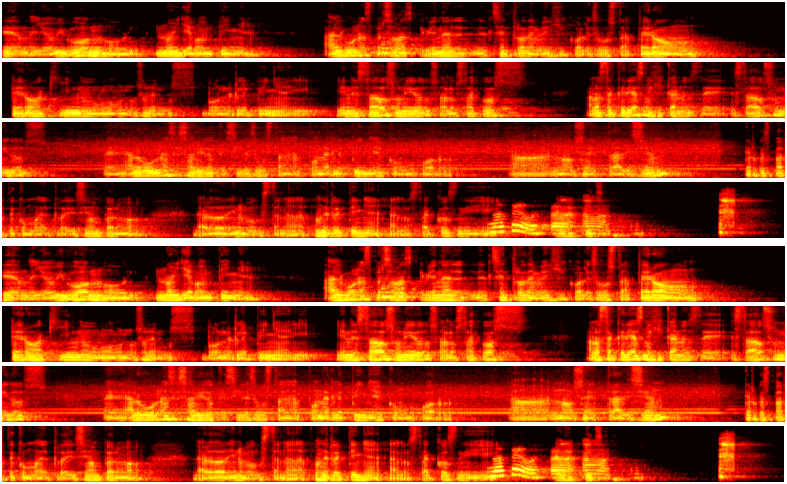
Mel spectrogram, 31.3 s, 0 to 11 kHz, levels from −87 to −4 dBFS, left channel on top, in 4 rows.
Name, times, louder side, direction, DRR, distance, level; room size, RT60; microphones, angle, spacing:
voice 1, 0.0-2.6 3.2-7.0 7.9-13.0 13.7-16.1 16.7-20.2 20.7-22.4 23.1-28.4 29.0-29.4, right 1 dB, 75° right, 7 dB, 1.4 m, -28 dB
sound 1, 15.2-22.9, right 5 dB, 5° right, 5.3 m, -42 dB
voice 2, 28.3-29.9 30.7-30.8, right 3 dB, 25° right, 10 dB, 0.8 m, -25 dB
27.5 x 22.0 x 7.0 m, 1.0 s
head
